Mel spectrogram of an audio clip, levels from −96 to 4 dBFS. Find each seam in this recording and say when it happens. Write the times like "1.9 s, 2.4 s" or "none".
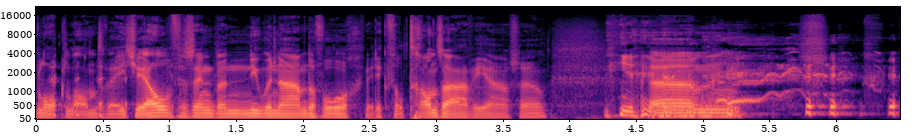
1.3 s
